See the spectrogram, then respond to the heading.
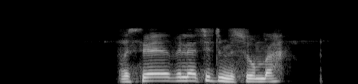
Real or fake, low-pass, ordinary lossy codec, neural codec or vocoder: fake; 5.4 kHz; AAC, 24 kbps; codec, 16 kHz, 4 kbps, X-Codec, HuBERT features, trained on LibriSpeech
